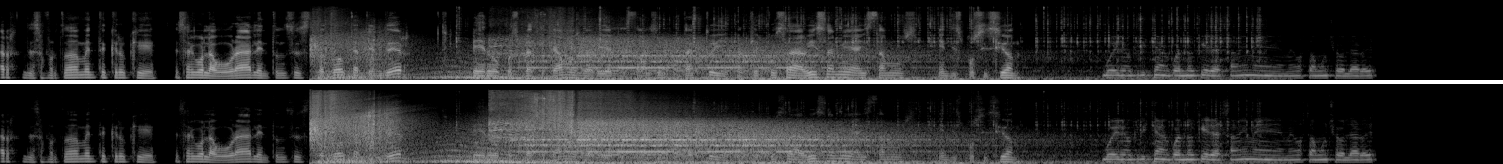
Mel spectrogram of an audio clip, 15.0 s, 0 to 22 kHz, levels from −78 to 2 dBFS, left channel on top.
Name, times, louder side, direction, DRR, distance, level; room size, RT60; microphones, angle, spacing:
voice 1, 0.0-4.1 4.4-10.2, left 5 dB, 80° left, 0.5 m, -34 dB
sound 1, 3.1-12.3, right 6 dB, 70° right, 0.7 m, -29 dB
sound 2, 4.4-12.7, left 9 dB, 50° left, 5.1 m, -48 dB
voice 2, 11.0-13.8, right 1 dB, 40° right, 2.1 m, -37 dB
head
